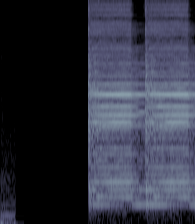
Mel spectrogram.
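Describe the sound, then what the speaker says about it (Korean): Alarm buzzer in a military operations room blares on abruptly after a short silence, a loud, steady electronic tone holding with a brief dip before continuing. "경보음이 작전실을 깨웠습니다."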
